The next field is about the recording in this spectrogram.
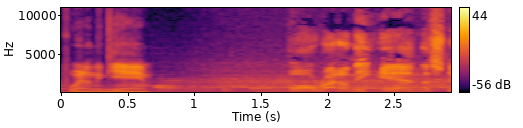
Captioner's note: crowd cheering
